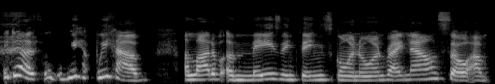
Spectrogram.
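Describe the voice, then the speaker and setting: A head of operations hosts an online group call, greeting people upbeatly and using lots of fillers. Her voice is mid-range and she talks a little slowly.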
